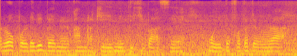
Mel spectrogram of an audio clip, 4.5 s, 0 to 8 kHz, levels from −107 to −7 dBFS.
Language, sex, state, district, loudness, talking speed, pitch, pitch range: Nagamese, female, Nagaland, Kohima, -16 LUFS, 215 wpm, 175 Hz, 170-185 Hz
